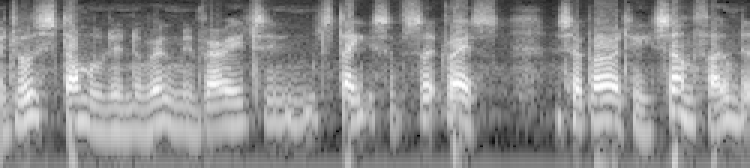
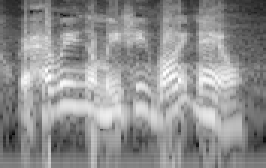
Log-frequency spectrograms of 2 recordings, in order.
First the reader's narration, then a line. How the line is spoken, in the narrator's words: she squeaked to her ear-piercing volume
